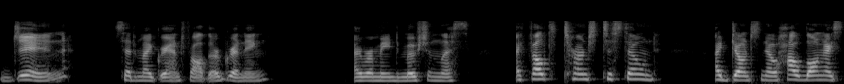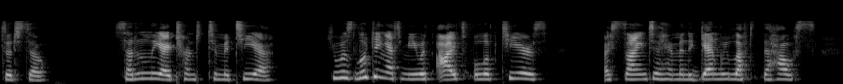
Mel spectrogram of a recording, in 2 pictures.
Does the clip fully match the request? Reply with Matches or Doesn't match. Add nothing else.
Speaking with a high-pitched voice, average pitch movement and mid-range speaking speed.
Matches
